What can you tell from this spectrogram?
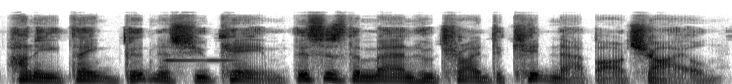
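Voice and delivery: ordinary delivery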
